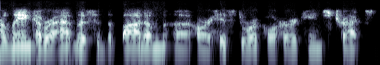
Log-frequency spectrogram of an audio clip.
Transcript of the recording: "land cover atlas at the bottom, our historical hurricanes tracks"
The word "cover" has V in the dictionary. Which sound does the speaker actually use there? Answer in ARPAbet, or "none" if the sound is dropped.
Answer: V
